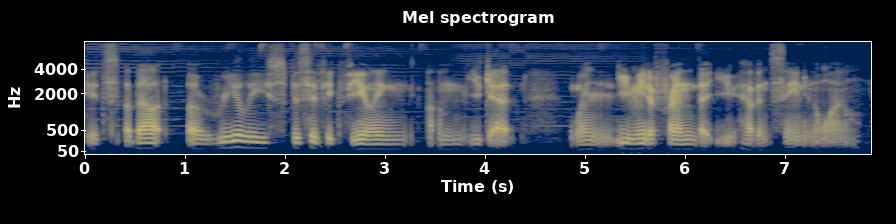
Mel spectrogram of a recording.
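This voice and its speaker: Brief: male performer as shy twenty-something looking for love, deep and gravelly, stammering, dull lo-fi recording. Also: fairly even intonation. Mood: sheepish. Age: young adult. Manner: halting, stammering, nervous giggles. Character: awkward, nervous 21-year-old lonely man recording a dating video. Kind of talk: comedic character monologue. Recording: dull lo-fi sound.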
